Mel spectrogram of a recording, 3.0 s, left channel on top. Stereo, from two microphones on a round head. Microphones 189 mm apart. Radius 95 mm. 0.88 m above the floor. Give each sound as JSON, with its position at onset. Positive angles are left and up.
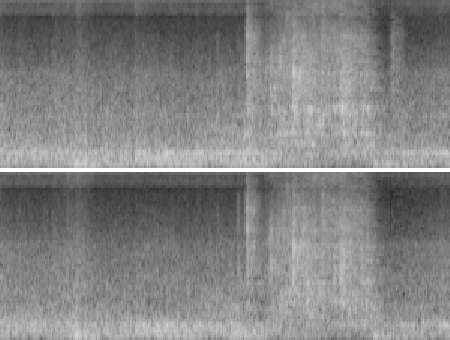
{"t": 1.6, "sound": "crumpling", "side_deg": -10, "distance_m": 5.5}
